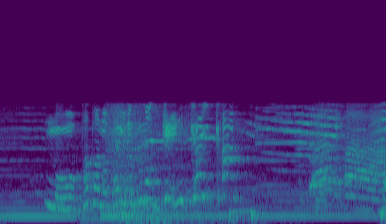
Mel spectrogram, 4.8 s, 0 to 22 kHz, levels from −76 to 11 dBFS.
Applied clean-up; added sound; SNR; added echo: none; none; none; reverberation time 0.8 s.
